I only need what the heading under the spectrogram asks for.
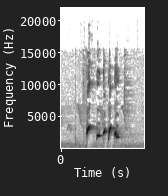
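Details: Caged decoy red-whiskered bulbul in morning training song: a rapid phrase of five whistled, slightly warbling notes that step downward, clean and loud against a quiet background.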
